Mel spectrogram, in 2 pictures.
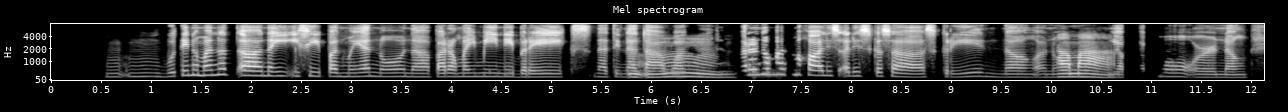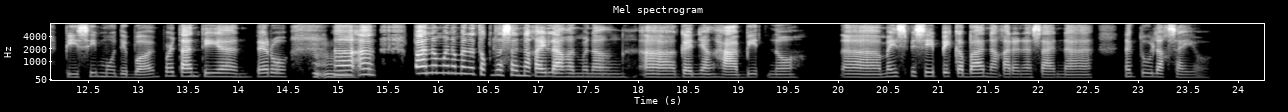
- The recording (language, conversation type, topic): Filipino, podcast, Anong simpleng gawi ang inampon mo para hindi ka maubos sa pagod?
- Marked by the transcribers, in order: other background noise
